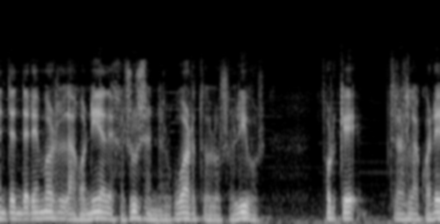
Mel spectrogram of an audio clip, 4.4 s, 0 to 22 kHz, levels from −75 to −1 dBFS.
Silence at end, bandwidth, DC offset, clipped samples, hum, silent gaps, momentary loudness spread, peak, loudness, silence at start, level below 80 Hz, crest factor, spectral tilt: 0 s; 8.8 kHz; under 0.1%; under 0.1%; none; none; 10 LU; -4 dBFS; -22 LUFS; 0 s; -40 dBFS; 20 dB; -5.5 dB/octave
